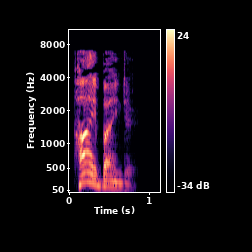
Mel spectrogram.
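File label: "highbinder", English, British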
